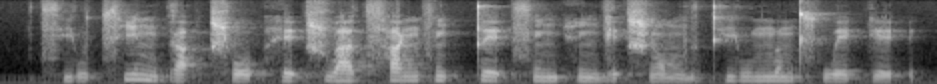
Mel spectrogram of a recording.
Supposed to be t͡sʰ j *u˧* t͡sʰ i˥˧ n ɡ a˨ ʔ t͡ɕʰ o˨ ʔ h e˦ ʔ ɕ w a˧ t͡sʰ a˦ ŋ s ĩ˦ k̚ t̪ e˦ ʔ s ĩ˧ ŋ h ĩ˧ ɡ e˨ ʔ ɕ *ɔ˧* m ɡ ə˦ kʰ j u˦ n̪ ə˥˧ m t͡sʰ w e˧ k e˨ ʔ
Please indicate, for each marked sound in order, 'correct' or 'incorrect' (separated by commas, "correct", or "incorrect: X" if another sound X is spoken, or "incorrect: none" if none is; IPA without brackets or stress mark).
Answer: incorrect: u˨˩, incorrect: ɔ̃˧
